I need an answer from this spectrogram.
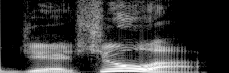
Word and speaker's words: Yeshua: dado por el todopoderoso no por el nombre dado por los griegos los españoles o por aquellos que pronuncian mal la letra j el todopoderoso envió un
